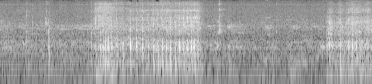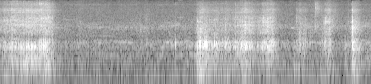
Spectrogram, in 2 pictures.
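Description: A blade scrapes in short strokes across a rough surface.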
